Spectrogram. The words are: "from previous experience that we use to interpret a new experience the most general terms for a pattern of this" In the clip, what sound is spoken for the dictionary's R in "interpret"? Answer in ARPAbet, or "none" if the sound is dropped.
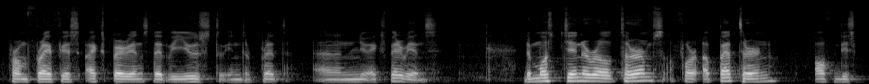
R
